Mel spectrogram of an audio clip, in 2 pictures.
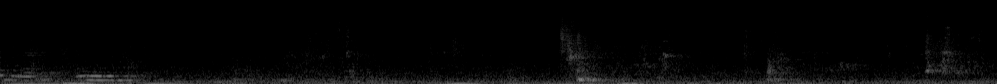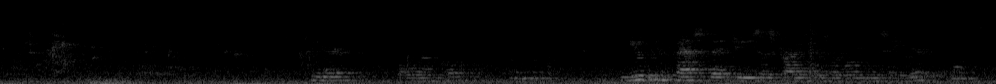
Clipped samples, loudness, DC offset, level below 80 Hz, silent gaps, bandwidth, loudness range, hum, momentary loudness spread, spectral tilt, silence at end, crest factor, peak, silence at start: under 0.1%; -53 LUFS; under 0.1%; -56 dBFS; none; 16.5 kHz; 8 LU; none; 12 LU; -6 dB/octave; 0 s; 20 dB; -30 dBFS; 0 s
